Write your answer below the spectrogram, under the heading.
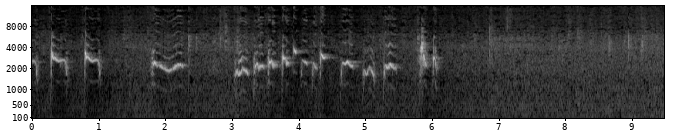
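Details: Cream-vented bulbul female calls used as a forest lure: a long lively sequence of sharp chirps and wavering whistles for about six seconds, then only the hiss of falling rain.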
